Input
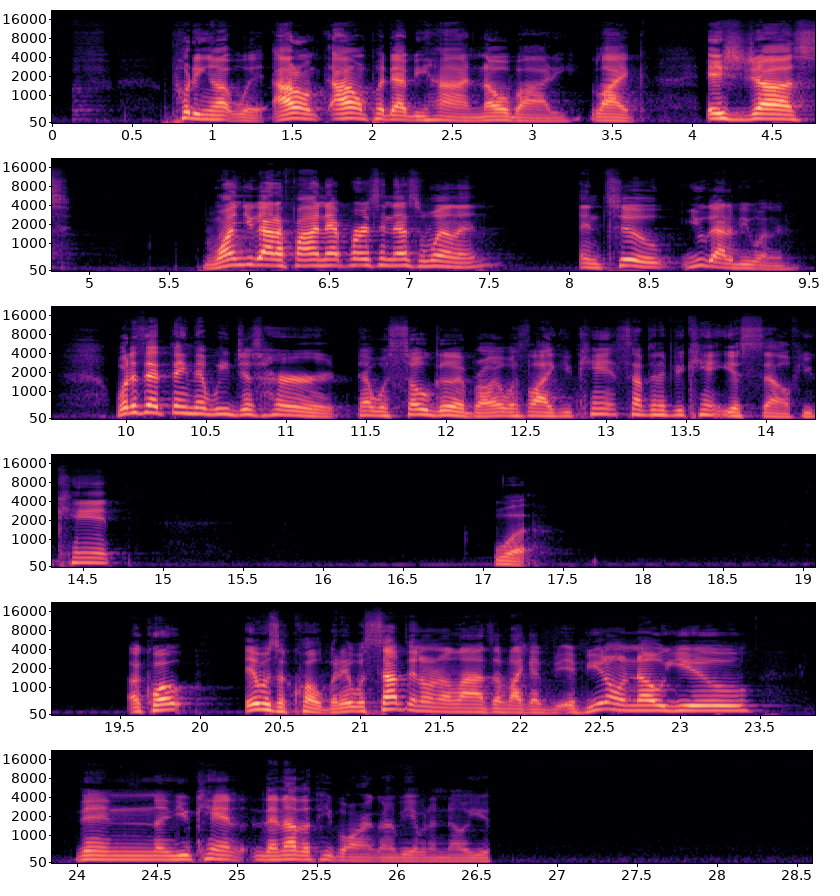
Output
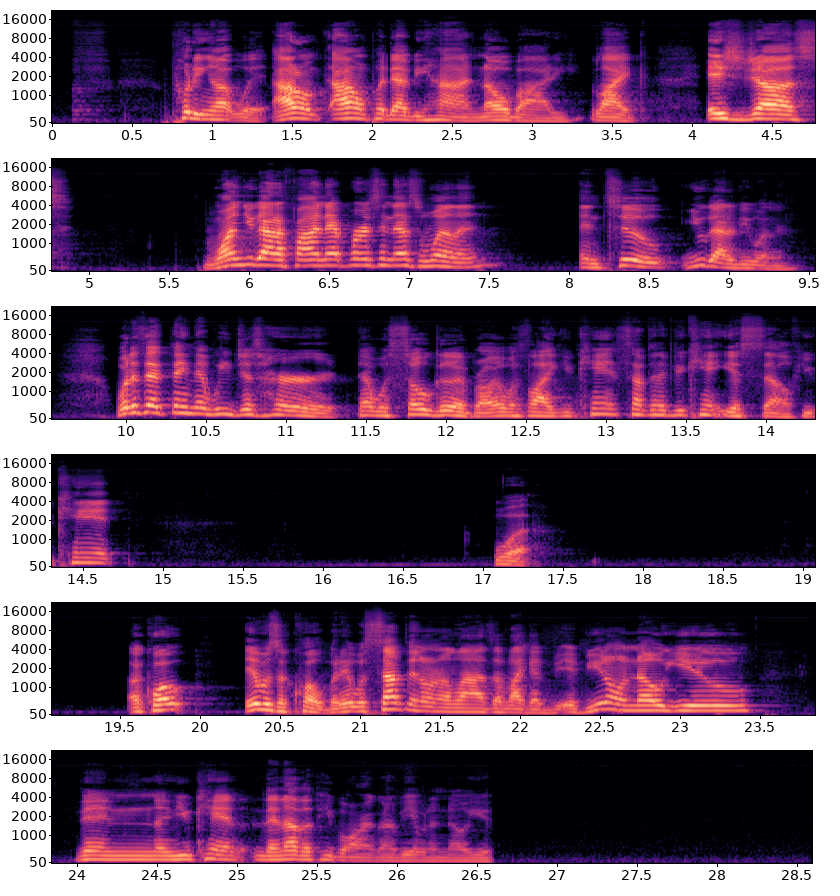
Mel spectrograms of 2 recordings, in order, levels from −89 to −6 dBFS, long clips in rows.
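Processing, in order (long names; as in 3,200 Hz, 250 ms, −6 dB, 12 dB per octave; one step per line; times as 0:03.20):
double-tracking delay 22 ms −9 dB
level +2 dB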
